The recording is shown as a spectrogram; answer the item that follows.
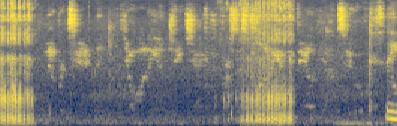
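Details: A female Boston Terrier snores with her eyes still open, in loud, rasping bursts a few seconds apart, with soft human voices.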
